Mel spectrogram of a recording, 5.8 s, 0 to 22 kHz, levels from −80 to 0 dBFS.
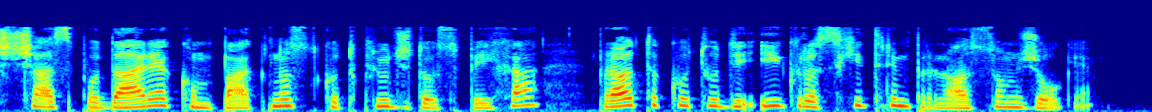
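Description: Throughout the speech, nothing reaches above 8.1 kHz, and the audio has a plainly audible watery, swirling quality with smeared consonant attacks. This points to likely MP3 compression at a low bitrate, roughly fitting 43 kbps, where the encoder drops treble and switches weak frequency lines on and off.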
